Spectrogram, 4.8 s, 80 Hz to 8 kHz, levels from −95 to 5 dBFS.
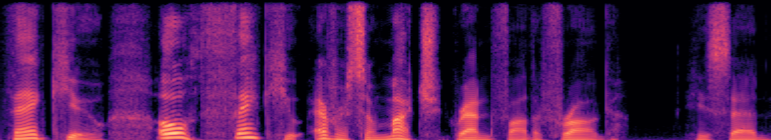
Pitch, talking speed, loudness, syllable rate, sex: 130 Hz, 150 wpm, -21 LUFS, 3.8 syllables/s, male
